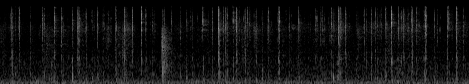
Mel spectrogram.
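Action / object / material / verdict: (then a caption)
tap / aluminium laptop keyboard with plastic keys / plastic / none. Both hands with purple painted nails type quickly with their fingertips on the black plastic keys of a silver aluminum MacBook Pro laptop keyboard. The result is a rapid, uneven stream of quiet, bright, sharp clicks with almost no ring, plus a brief softer rustling burst partway through.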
